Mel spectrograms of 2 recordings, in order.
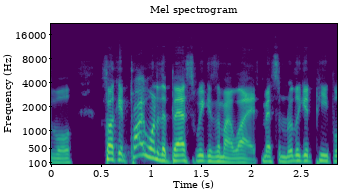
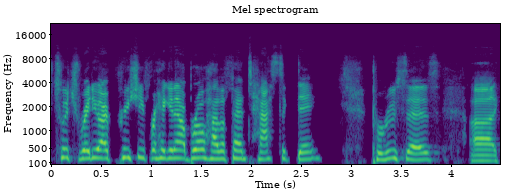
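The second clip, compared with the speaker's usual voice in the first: ordinary talk, nothing marked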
